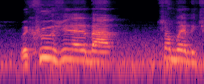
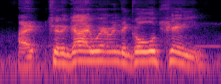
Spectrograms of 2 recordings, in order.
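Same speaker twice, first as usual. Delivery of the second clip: plain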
